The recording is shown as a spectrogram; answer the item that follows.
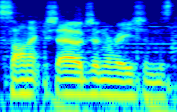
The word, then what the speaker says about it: Sonic X Shadow Generations: By the way, y'all, the X is never pronounced if it's in the middle of a game or anything. You never pronounce it. The Cros is just there as a fancy spacer. So, like, if you ever seen Spy X Family, it's Spy Family. Hunter X Hunter, it's Hunter Hunter. Sonic X Shadow Generations, it's Sonic Shadow Generations.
